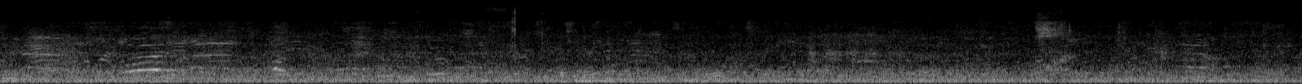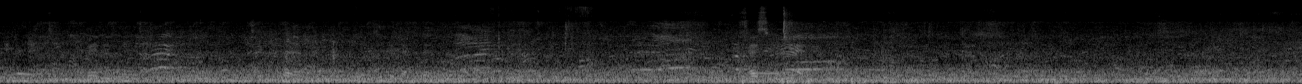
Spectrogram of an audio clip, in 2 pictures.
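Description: A large outdoor crowd murmurs and calls out.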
